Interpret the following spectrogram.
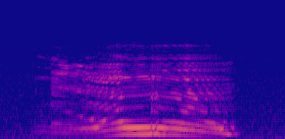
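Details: Red deer roaring during the rut: one deep, drawn-out bellow of nearly two seconds, richly harmonic, swelling in loudness toward the middle and then sliding down in pitch at the end. The background is quiet.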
